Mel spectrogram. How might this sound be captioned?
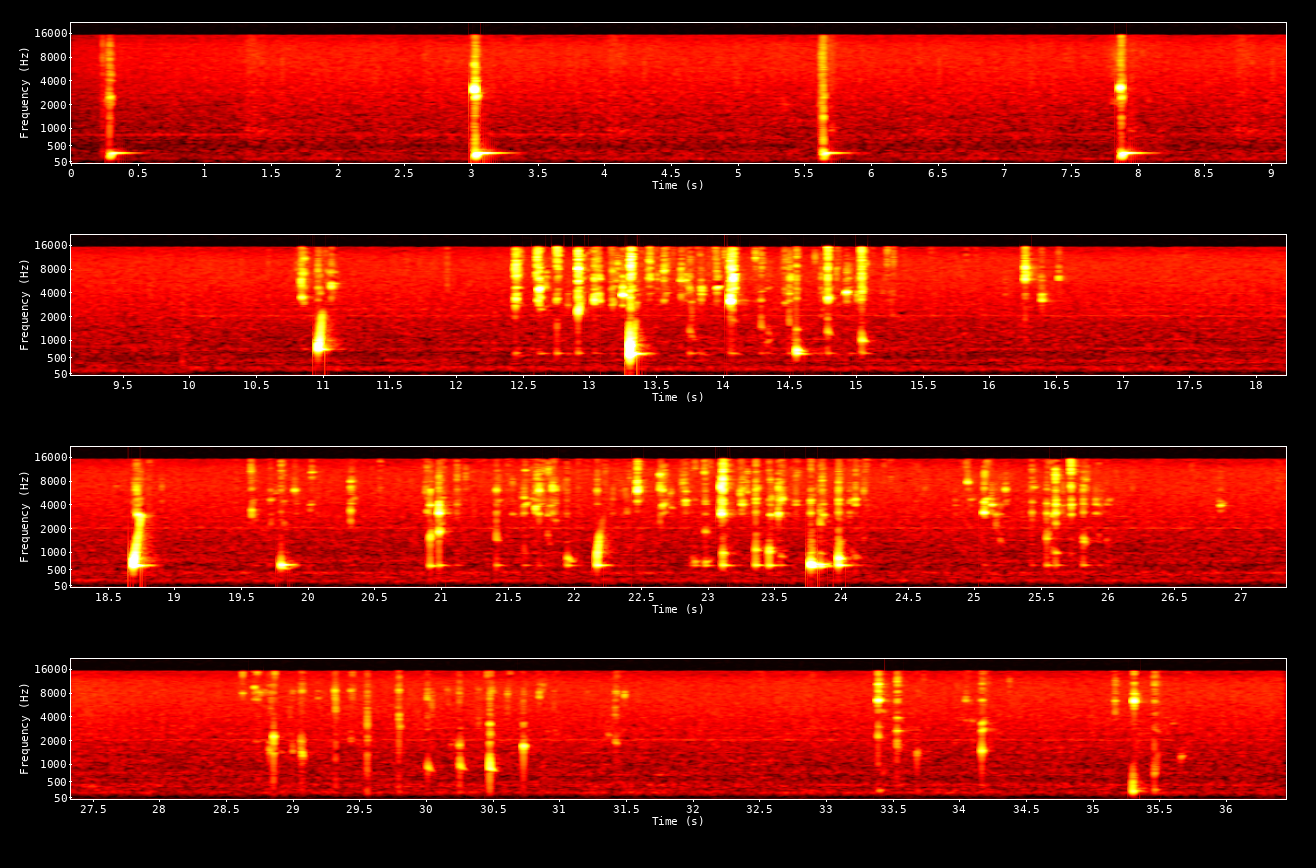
Four takes at the beginning of the plopping of a small bottle with a cork lid being opened, then shaking the bottle slightly to hear the liquid inside.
